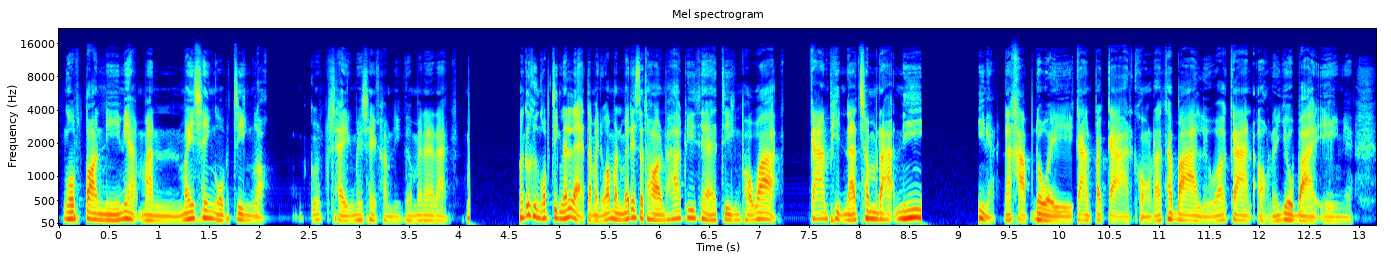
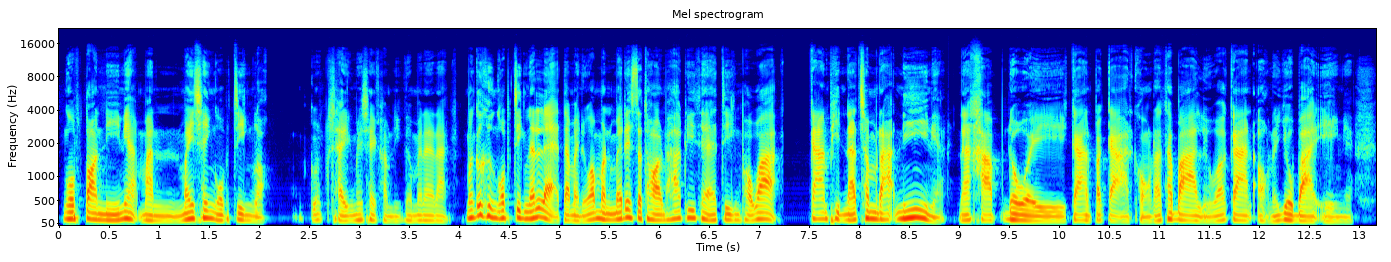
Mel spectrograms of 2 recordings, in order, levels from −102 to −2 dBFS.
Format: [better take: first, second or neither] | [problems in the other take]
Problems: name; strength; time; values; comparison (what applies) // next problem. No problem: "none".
second | audio freezing; at 4 s for 0.5 s and at 8.5 s for 0.5 s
